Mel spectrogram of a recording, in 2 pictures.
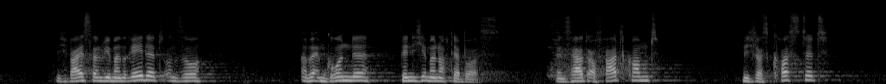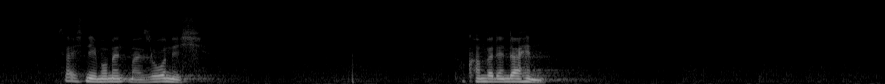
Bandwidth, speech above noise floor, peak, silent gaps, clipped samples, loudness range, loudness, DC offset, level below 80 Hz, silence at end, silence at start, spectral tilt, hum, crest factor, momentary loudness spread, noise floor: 13 kHz; 38 dB; -12 dBFS; none; under 0.1%; 8 LU; -31 LUFS; under 0.1%; -78 dBFS; 3.25 s; 0.55 s; -7.5 dB/octave; 60 Hz at -60 dBFS; 20 dB; 14 LU; -68 dBFS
